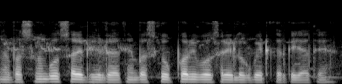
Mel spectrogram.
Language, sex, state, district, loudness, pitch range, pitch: Hindi, male, Chhattisgarh, Kabirdham, -19 LUFS, 110-120 Hz, 115 Hz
